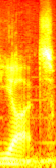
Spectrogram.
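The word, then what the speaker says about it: Yotz: of that nature well i wanted to use yachts y-o-t-z that's how this is spelled yachts but it said it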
